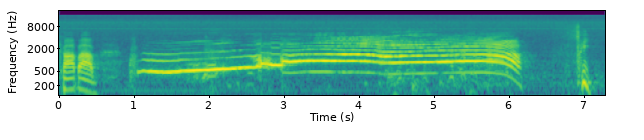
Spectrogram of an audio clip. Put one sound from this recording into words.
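A middle-aged man sings a long, loud note that rises and then holds.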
